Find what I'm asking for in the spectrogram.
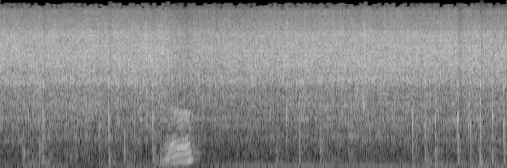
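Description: Cornmeal seasoned in coconut milk is stirred and pressed against the side of a pot to break up lumps, giving a steady wet scraping and sloshing with soft knocks, and a brief voice speaks partway through.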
